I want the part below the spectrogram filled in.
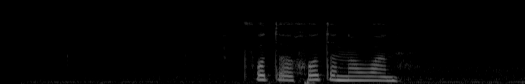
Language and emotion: Russian, neutral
